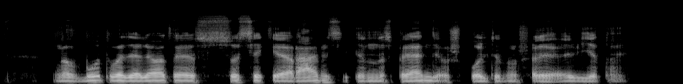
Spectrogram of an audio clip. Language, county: Lithuanian, Alytus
